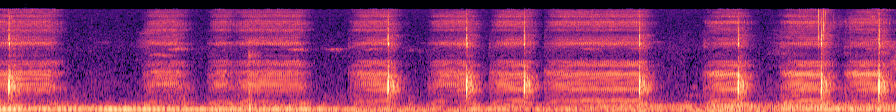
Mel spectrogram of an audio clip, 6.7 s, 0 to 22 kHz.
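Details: Electric breast pump after 3 months' use, touchscreen unit with lactation, pumping and massage modes, up to 20 pressure levels: low motor buzz in repeating suction cycles ending in sharp clicks, about 23 a minute.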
